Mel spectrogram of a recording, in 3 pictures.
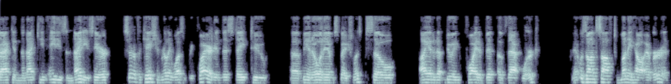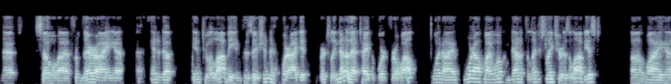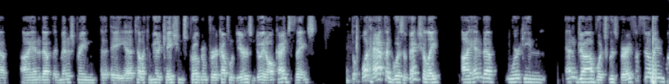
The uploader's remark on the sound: CCLVI ZOOM call with Certified orientation and mobility specialist. Recording includes a question and answer session.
